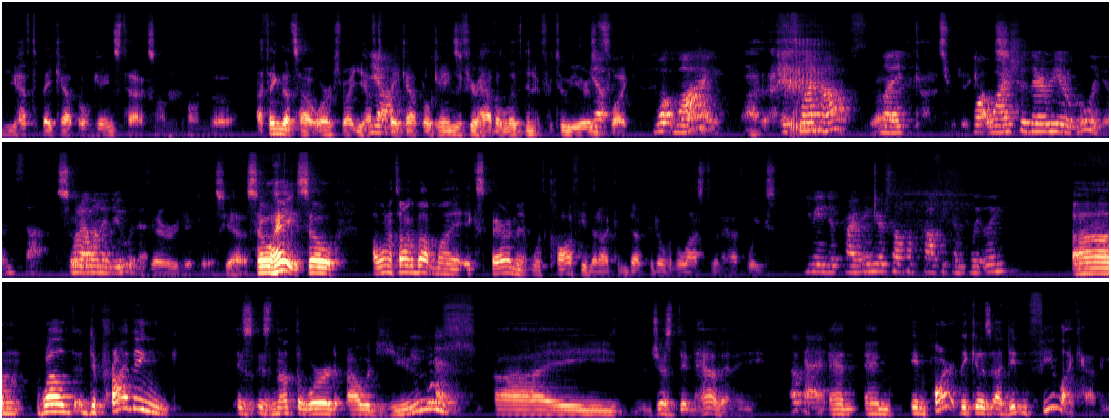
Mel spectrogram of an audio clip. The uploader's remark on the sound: FML, another episode where the mics didn't connect for whatever reason and the sound is unclear.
